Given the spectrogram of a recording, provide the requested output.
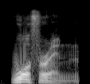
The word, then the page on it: warfarin: British English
